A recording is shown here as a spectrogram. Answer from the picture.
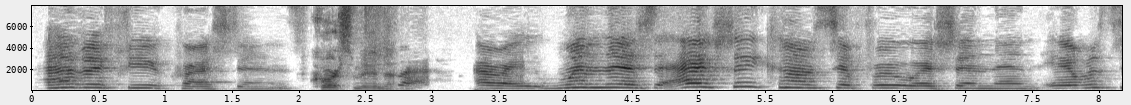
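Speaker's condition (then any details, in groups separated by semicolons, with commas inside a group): ALS; affected speech, may be hard to understand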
